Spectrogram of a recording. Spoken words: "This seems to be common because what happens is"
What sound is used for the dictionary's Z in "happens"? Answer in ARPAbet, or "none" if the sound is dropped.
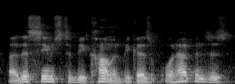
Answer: Z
